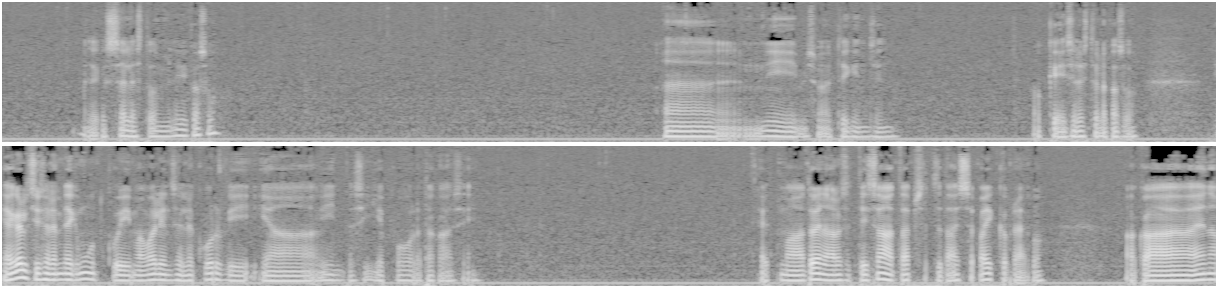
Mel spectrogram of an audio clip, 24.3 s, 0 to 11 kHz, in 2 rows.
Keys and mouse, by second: 7.8 ctrl+z, 8.1 ctrl+z, 8.4 ctrl+z, 8.8 ctrl+z, 9.2 ctrl+z, 14.3 Tab, 15.2 g, 17.3 g, 20.0 g, 21.4 g.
